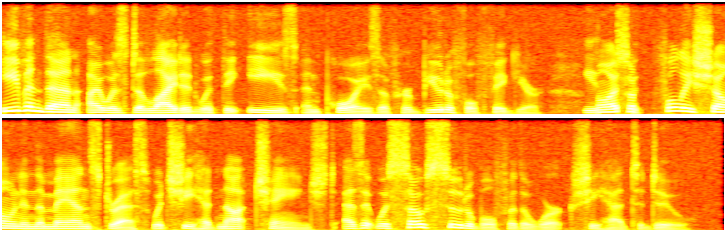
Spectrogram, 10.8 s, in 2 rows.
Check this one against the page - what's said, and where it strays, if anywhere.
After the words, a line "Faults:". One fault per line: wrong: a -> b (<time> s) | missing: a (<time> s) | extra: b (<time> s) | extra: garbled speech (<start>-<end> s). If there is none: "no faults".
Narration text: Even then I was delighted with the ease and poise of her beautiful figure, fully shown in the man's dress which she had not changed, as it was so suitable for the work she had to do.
Even then I was delighted with the ease and poise of her beautiful figure, [garbled] fully shown in the man's dress which she had not changed, as it was so suitable for the work she had to do.
Faults:
extra: garbled speech (4.4-4.9 s)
